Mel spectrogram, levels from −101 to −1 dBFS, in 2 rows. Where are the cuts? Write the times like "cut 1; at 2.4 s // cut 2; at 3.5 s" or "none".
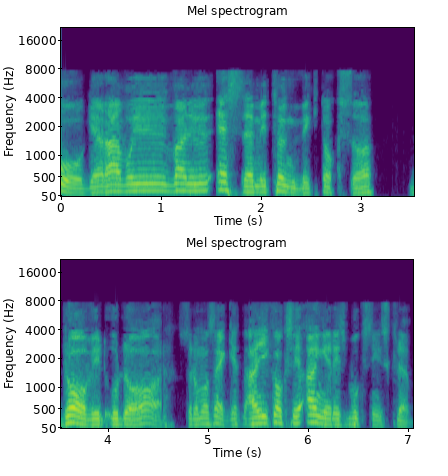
none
